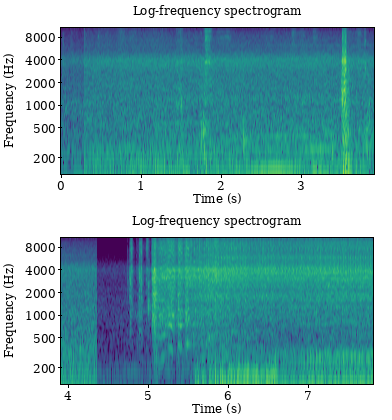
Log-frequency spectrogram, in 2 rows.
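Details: BMW F80 M3 that had been sitting, heard at a pre-purchase inspection: uneven, lumpy idle with a blip and brief dip, stumbling rather than smooth. Compression issues were later found and the motor swapped, so this is rough running from low compression.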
